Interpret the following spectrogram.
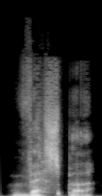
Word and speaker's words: Vesper: Gay's real name, Anthony Vesper, pronunciation Vesper, like whisper.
